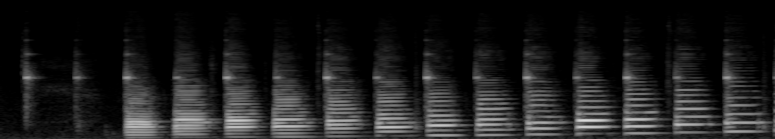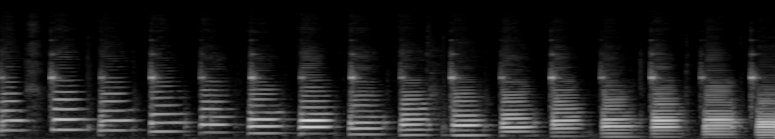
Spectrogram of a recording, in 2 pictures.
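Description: Moosmann bassoon playing a D major scale two octaves up and back down, one detached note to each click of a metronome ticking about twice a second. The metronome clicks alone for about a second before the first note.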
